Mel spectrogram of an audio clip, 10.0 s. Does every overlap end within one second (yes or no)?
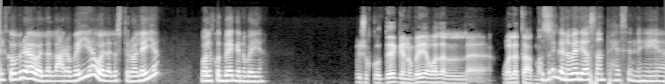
yes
